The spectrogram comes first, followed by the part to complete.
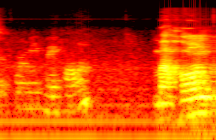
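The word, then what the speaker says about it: Mahón: And then we have Mejón Parado. Am I saying that right? Mejón. This is Manchego. This is Petite Basque. And then this is, do you want to pronounce it for me? Mejón? Mahon Curado.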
